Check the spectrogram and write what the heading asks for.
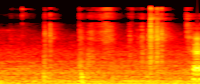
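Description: Small wooden letter tiles clicking against one another and the tabletop as they are slid and arranged by hand: a few separate light clicks, the loudest about one and a half seconds in.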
